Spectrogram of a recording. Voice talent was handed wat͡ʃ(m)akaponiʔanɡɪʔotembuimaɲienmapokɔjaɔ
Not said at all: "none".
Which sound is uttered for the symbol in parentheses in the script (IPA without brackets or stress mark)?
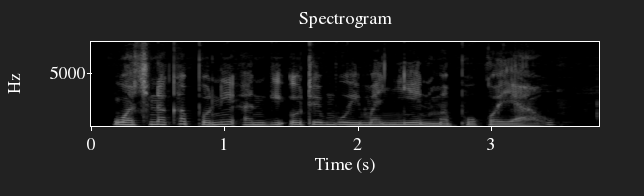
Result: n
